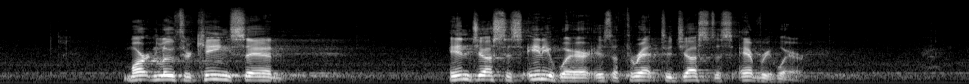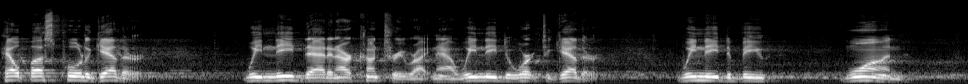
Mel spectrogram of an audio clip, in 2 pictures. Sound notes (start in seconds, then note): none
